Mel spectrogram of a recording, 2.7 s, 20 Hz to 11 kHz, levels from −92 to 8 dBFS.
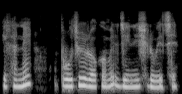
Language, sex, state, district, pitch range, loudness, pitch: Bengali, female, West Bengal, North 24 Parganas, 200-230 Hz, -21 LUFS, 210 Hz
